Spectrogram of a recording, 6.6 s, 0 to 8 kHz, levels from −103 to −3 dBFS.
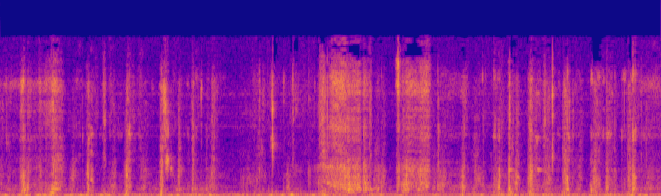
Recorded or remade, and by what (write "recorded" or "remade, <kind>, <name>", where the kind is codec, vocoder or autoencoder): recorded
